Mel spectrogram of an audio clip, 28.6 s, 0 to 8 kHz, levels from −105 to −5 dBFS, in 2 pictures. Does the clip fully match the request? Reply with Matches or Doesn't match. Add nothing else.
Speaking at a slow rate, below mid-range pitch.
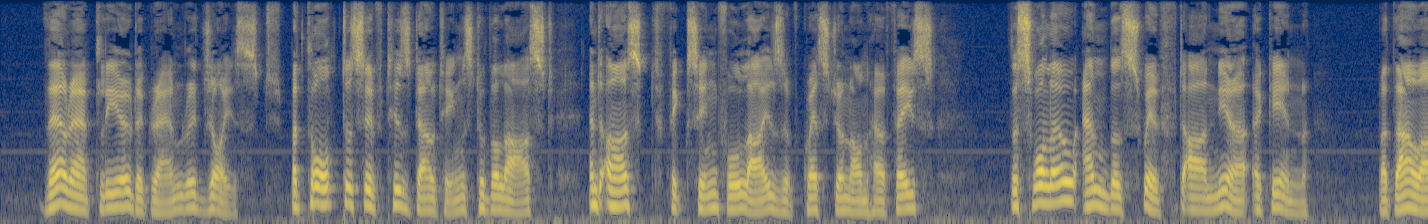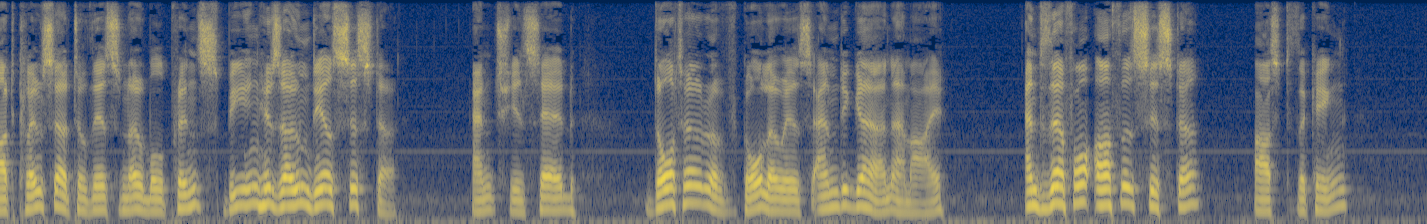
Matches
